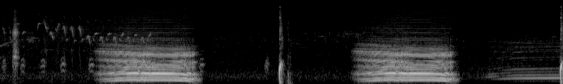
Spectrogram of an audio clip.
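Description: A cartoon cow moos loudly twice.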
